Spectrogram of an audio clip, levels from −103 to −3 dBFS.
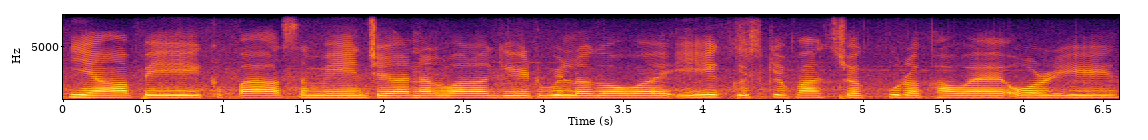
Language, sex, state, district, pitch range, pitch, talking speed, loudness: Hindi, female, Rajasthan, Bikaner, 190-200 Hz, 195 Hz, 200 wpm, -13 LUFS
